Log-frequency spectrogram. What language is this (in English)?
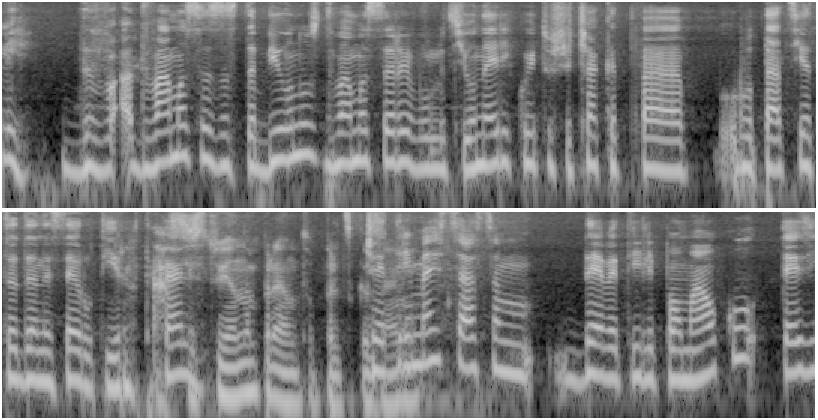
Bulgarian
